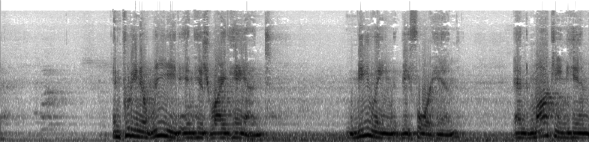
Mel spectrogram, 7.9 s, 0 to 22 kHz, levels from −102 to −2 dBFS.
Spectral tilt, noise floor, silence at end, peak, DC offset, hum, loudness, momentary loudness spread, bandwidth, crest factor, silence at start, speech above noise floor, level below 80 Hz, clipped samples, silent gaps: -7 dB/octave; -34 dBFS; 0 s; 0 dBFS; under 0.1%; none; -8 LUFS; 18 LU; 16 kHz; 8 dB; 0 s; 28 dB; -26 dBFS; under 0.1%; none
